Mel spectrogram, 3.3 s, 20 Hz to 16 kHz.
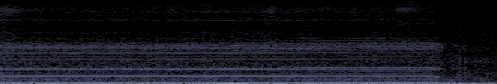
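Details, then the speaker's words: BMW E91 electric conversion, electric brake vacuum pump after threshold tweak: steady low hum with fixed tones cutting off near three seconds as vacuum builds; small leak noted, brake boost working, pump operating normally. "I tweak the threshold and stuff yeah gives me breake boost now you can hear pumps back"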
